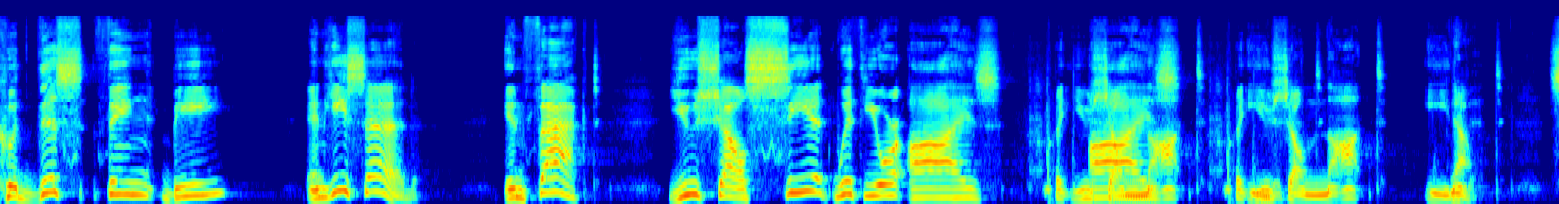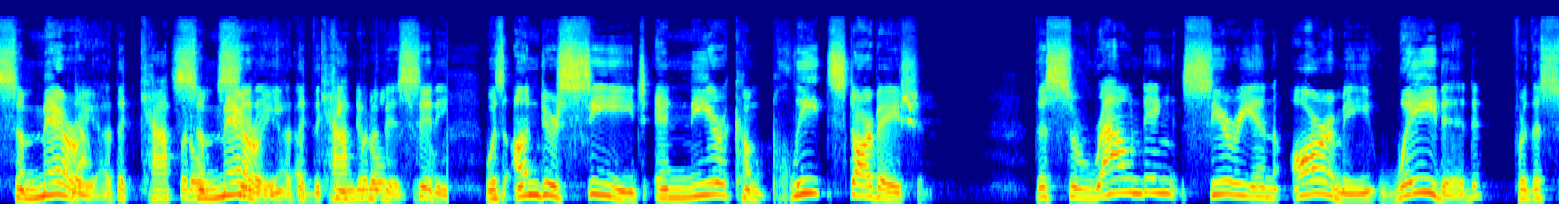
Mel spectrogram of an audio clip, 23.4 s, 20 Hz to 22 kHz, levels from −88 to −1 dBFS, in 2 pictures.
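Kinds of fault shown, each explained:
Doubled audio track: A second, slower capture path or an out-of-step edit likely mixed the speech in twice. From 8.16 s to 15.04 s a full-band copy trails about one and a half seconds behind at roughly equal loudness, with no decay, starting and stopping abruptly.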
